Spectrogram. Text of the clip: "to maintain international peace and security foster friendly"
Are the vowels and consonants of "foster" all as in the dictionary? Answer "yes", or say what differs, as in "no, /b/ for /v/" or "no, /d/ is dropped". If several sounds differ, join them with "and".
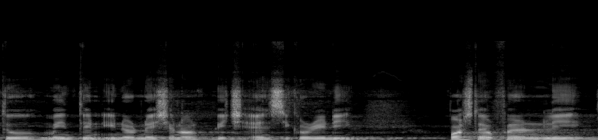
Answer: no, /p/ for /f/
